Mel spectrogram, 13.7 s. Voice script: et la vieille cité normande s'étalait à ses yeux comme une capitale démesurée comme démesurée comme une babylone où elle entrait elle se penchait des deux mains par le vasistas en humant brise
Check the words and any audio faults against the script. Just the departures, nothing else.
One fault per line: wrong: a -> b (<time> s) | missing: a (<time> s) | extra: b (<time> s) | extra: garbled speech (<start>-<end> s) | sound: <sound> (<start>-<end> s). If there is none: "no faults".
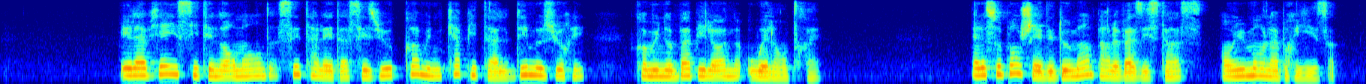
missing: démesurée comme (6.5 s)
extra: la (12.6 s)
